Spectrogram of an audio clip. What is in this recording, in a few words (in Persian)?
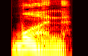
صدای شمارش یک تا ده انگلیسی مرد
